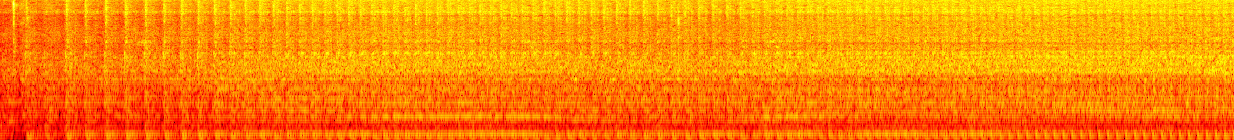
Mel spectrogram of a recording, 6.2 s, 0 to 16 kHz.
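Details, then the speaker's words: 2012 Honda Ruckus that sat for years, first start of the day after fuel pump priming: fires with quick uneven pulses, then steady single-cylinder idle as the automatic choke raises and drops revs; strong. "it fired right up now that was a bit of a rough start because um this is the first time i've started it today and that's the automatic choke making the engine idle up and then idle down but it is strong"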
